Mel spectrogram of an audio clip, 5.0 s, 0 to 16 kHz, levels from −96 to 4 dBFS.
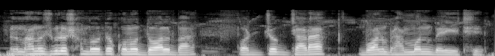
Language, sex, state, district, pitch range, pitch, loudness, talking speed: Bengali, male, West Bengal, Alipurduar, 135-160 Hz, 150 Hz, -16 LUFS, 135 wpm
